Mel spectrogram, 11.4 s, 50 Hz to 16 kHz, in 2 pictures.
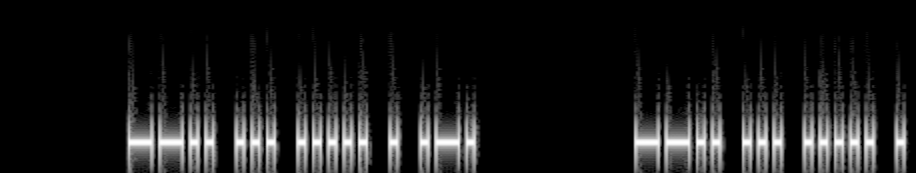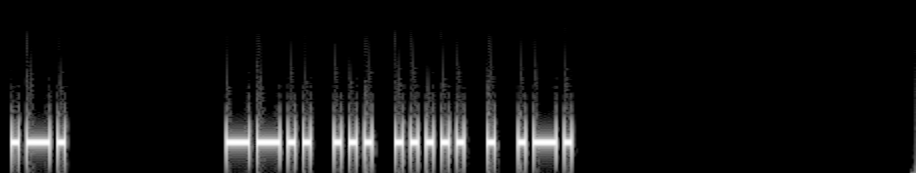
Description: Morse code, heard as a keyed tone, about 25 wpm, 700 Hz. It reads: ZS5ER ZS5ER ZS5ER
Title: DXCC-100 Call Signs - 5 Characters - Repeated 3x - 25wpm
